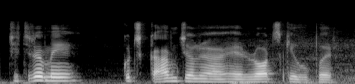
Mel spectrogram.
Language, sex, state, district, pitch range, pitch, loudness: Hindi, male, Assam, Sonitpur, 115-160 Hz, 125 Hz, -17 LUFS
